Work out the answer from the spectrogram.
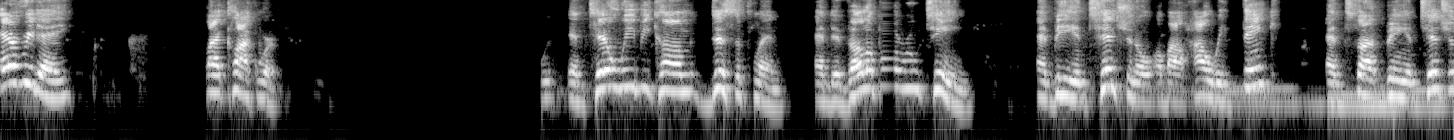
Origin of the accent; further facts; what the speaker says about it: Chicago, Illinois, United States; I grew up in Chicago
